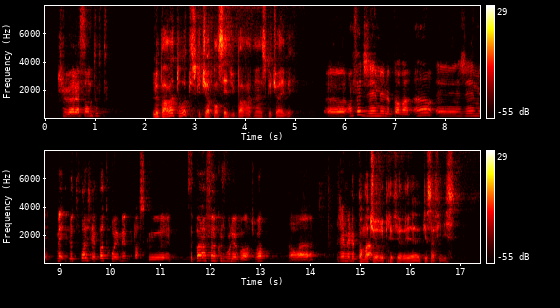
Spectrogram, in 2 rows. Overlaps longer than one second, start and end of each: none

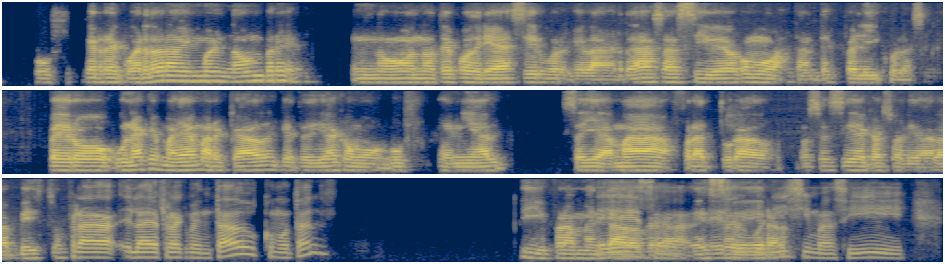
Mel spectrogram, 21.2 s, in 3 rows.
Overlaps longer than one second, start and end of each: 18.6-20.0

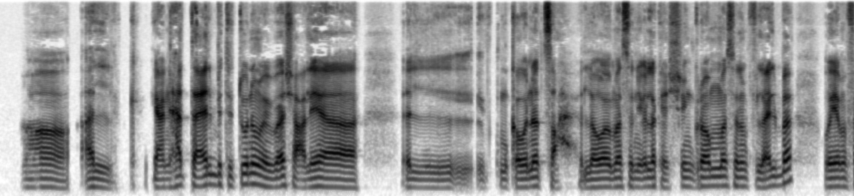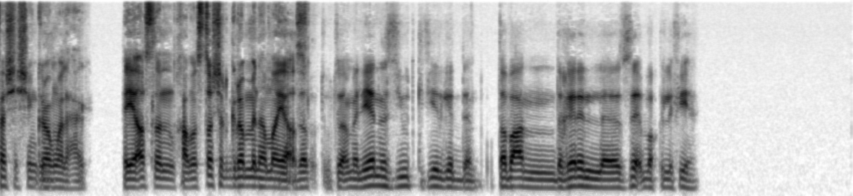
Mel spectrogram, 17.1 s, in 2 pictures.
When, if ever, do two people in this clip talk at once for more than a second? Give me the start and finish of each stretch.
none

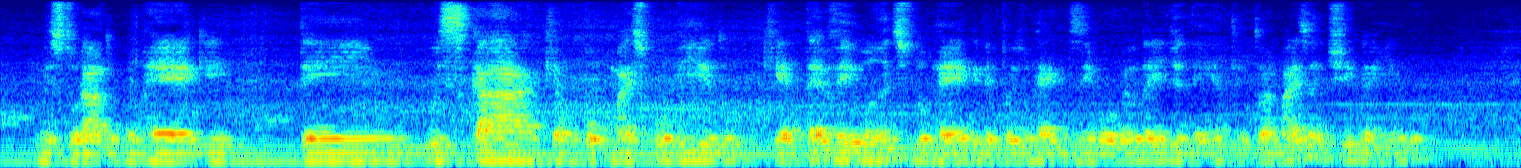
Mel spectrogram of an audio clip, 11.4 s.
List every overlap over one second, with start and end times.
none

